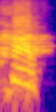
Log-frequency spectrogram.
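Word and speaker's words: خوار: ये उसके बाद है खे वाव अलिफ रे खार, यहाँ पे वाव साइलेंट, ये खार मतलब क्या होता है, जलील होता है, जलील, बेइज्जत, दुश्वार, इसको कह सकते हैं।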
